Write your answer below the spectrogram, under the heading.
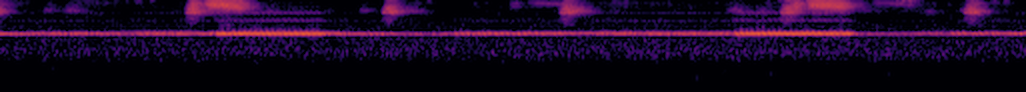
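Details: Warm summer night in Bulgarian grassland, crickets chirping: one unbroken piercing high trill with short, louder bright chirp bursts near the first and fourth seconds, captured with a surround microphone.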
